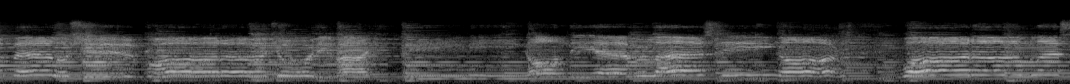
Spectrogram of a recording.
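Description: A man singing a worship song while strumming his acoustic guitar, in phrases with short breaths between them.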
